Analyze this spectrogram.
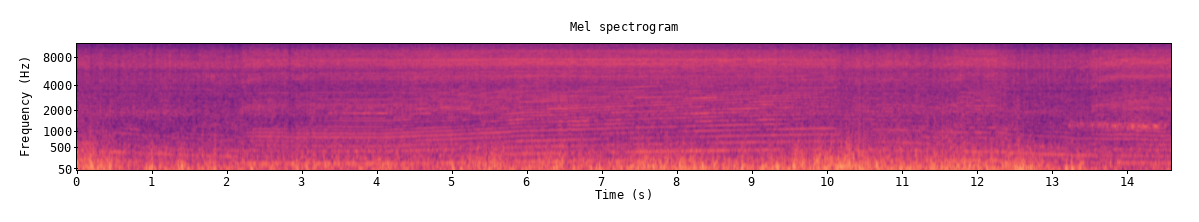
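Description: Other kart engines whine nearby.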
